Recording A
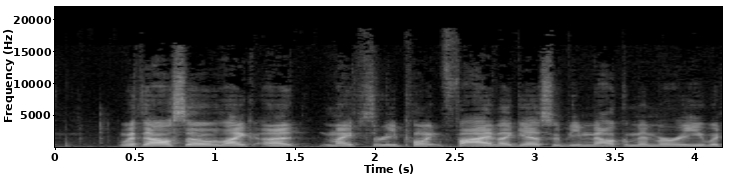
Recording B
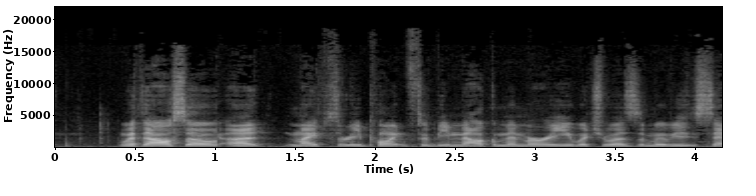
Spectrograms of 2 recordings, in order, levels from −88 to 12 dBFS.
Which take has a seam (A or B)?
B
